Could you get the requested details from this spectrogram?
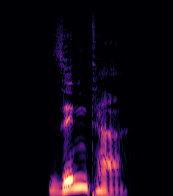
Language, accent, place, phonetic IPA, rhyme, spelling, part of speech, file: German, Germany, Berlin, [ˈzɪntɐ], -ɪntɐ, sinter, verb, De-sinter.ogg
- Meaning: inflection of sintern: 1. first-person singular present 2. singular imperative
